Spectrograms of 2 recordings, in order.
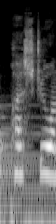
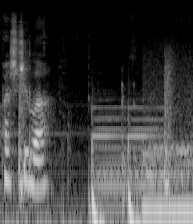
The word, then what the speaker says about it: pustule: Pustule, not pustula.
